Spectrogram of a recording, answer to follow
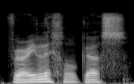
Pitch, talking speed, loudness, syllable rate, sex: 105 Hz, 135 wpm, -16 LUFS, 4.1 syllables/s, male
